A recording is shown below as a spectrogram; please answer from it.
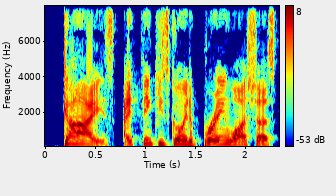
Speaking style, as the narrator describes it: Truman yelled

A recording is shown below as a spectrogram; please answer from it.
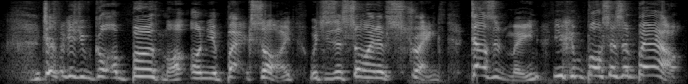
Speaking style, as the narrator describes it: yelled Anne in reply

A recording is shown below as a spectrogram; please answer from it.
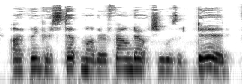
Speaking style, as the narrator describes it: Frank whispered, clearly mortified

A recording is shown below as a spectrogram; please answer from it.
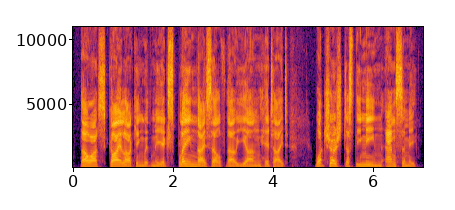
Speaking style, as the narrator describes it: said Bildad sternly

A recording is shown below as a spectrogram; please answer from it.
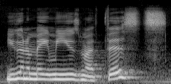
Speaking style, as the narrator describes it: he said

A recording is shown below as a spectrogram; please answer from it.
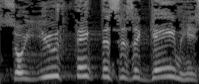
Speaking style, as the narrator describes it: he screamed

